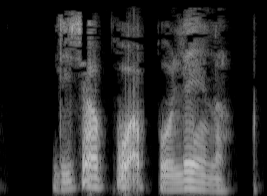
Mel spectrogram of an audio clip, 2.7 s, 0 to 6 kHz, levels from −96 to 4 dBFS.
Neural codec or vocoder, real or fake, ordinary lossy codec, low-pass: none; real; MP3, 24 kbps; 5.4 kHz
